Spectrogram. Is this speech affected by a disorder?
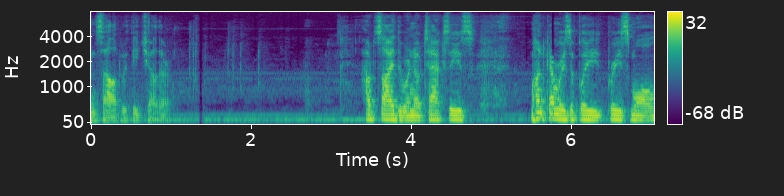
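No.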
